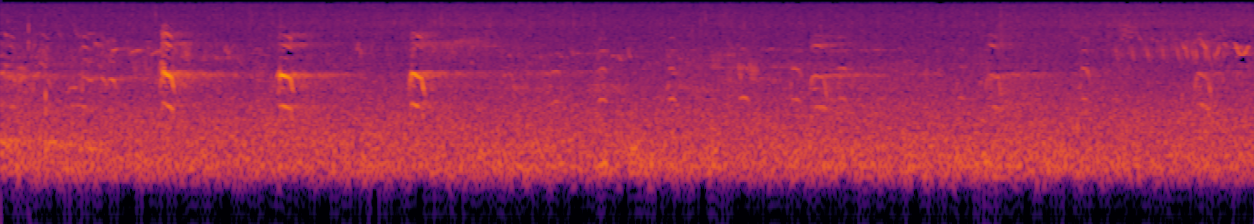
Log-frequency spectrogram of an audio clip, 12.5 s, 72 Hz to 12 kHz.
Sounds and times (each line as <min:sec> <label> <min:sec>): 0:00.0 Greenfinches 0:12.5
0:02.8 Seagulls 0:03.3
0:02.8 magpies 0:03.5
